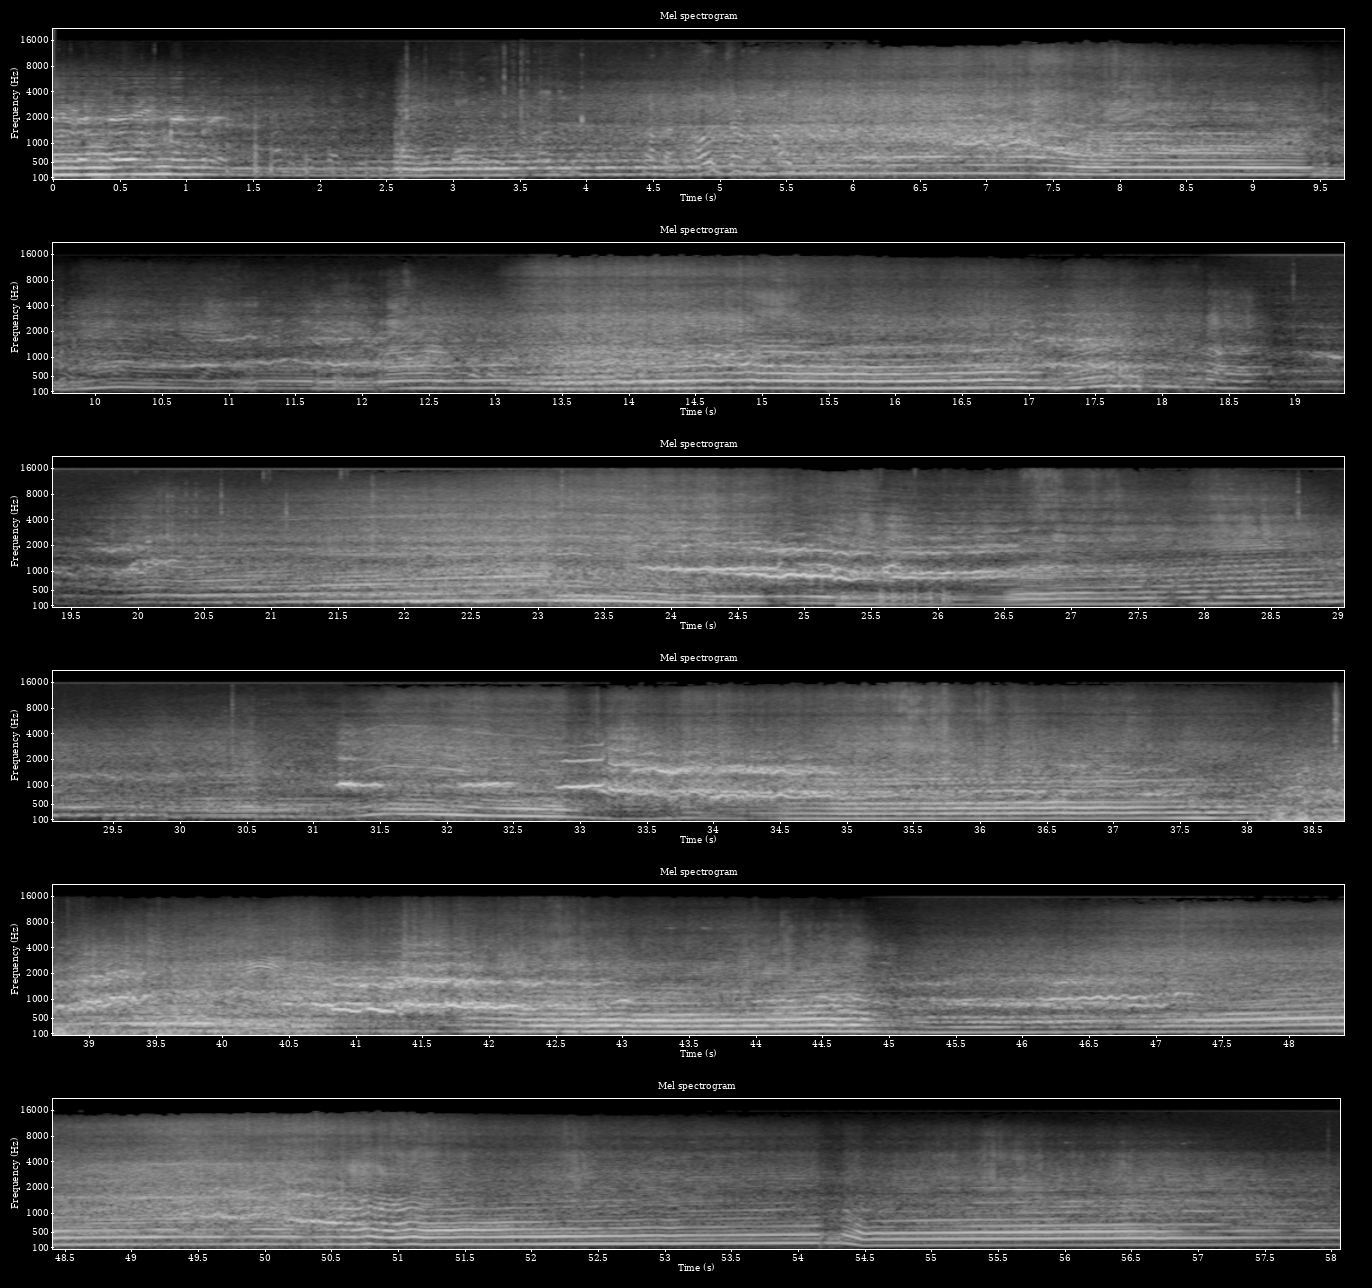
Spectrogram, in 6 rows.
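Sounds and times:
race car engines revving: 0.0s - 58.0s
car passing with low rumble: 37.5s - 40.8s
tyres squealing: 38.7s - 42.4s.

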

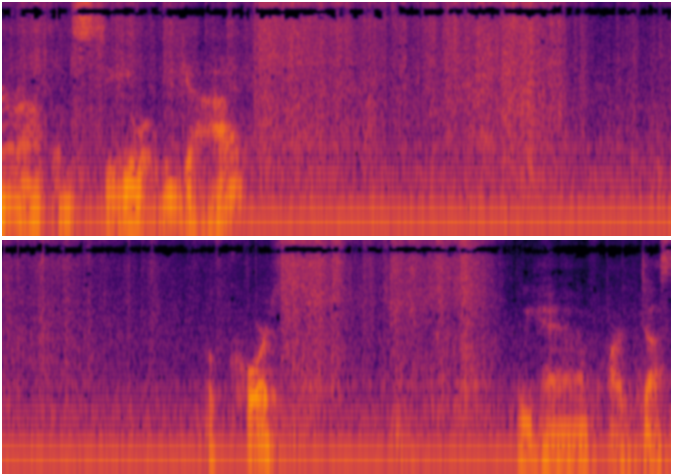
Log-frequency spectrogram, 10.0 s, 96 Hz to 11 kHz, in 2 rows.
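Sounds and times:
tissue paper rustling: 0.0s - 8.9s.

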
